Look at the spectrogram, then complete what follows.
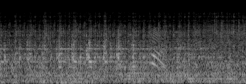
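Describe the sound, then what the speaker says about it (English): A man's vehicle engine runs steadily while pulling a trailer, a close, continuous rhythmic chugging with a knocking pulse throughout, with voices talking over it. "Now that the engine has been running"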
